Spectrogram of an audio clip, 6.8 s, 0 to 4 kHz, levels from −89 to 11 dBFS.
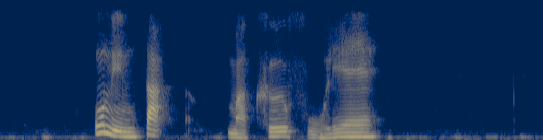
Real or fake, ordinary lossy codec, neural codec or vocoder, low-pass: fake; MP3, 32 kbps; codec, 16 kHz, 4 kbps, X-Codec, WavLM features, trained on Multilingual LibriSpeech; 3.6 kHz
